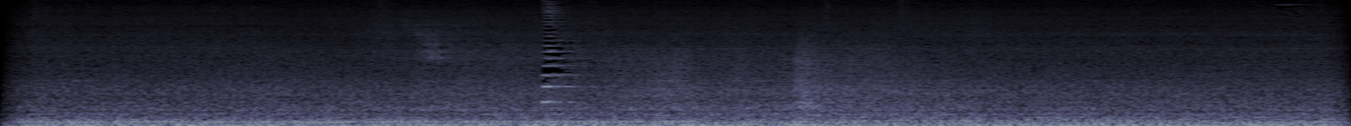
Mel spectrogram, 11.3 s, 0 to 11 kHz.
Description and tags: Car Horn Honk 02 - Single, Distant - EXT Day Brooklyn Street corner ambience
This is a field recording from a window on a street corner in Williamsburg, Brooklyn, during a summer afternoon in August 2019. This is a short clip of a single distant horn honk from a car.
This is a short clip intended to be a background texture for sound design, longer version also available.
Recorded with a Neumann Stereo Pair into the Sound Devices 633.
ambiance, Ambience, Ambient, atmos, atmospheric, Brooklyn, car, city-rumble, Field-recording, honk, horn, New-York-City, NYc, traffic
